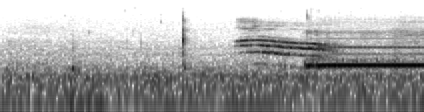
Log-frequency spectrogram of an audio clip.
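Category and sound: signal or alarm, phone call ringing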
